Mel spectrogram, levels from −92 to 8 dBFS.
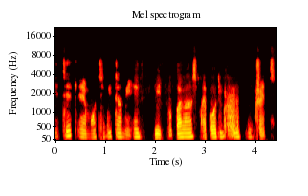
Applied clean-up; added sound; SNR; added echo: neural mask model Resemble Enhance denoiser.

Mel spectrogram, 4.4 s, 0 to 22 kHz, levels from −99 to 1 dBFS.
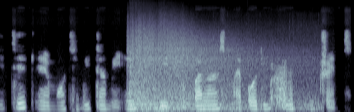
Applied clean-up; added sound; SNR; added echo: none; Thunder; 3 dB; none.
